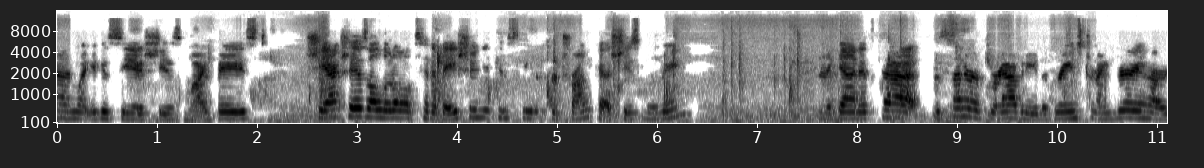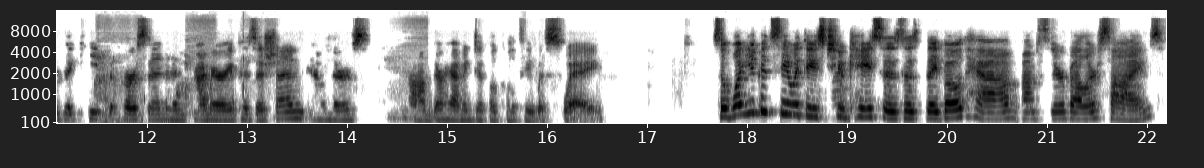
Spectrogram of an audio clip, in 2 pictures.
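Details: Adult female speaker; normal speech.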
